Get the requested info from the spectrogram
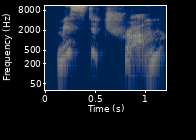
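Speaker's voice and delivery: ordinary delivery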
